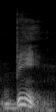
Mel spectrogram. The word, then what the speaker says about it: Beam: Now, Beam, it's spelled be a M.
